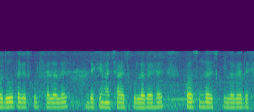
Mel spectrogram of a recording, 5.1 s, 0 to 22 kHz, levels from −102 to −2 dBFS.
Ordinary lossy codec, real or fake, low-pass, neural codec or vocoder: AAC, 16 kbps; real; 7.2 kHz; none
